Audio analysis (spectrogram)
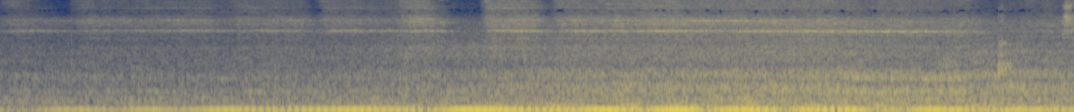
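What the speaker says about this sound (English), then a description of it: "Oh, I think we've got a train about to come past." A log-carrying freight train in Lapland rumbles past at close range, a continuous low roll of wheels on track with occasional high squeals, steady and loud.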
